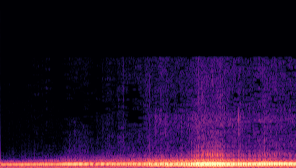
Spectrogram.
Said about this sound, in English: Hoo-wee! Looky at us go! Leaving it behind like it was standing still. This car's got an engine in it, all right.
